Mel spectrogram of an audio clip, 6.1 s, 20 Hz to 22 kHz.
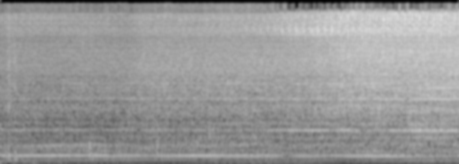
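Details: Kia Rio with G4FC petrol engine, about 200,000 km, after full engine rebuild following spark plug damage that caused loud knocking and oil consumption: smooth steady idle, clean even hum, no knocking or ticking.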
